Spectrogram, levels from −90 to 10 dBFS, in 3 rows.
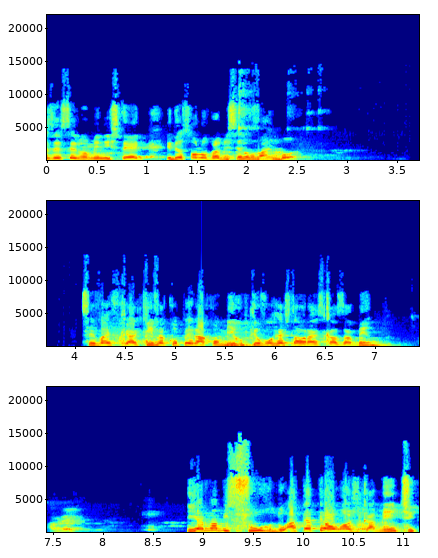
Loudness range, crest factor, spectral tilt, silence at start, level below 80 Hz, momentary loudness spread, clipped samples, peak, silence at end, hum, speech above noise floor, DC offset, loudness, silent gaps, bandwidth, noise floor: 4 LU; 12 dB; -5 dB/octave; 0 s; -58 dBFS; 8 LU; under 0.1%; 0 dBFS; 0 s; none; 58 dB; under 0.1%; -12 LUFS; 3.64-3.83 s, 3.90-3.94 s, 4.02-4.07 s; 14 kHz; -69 dBFS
